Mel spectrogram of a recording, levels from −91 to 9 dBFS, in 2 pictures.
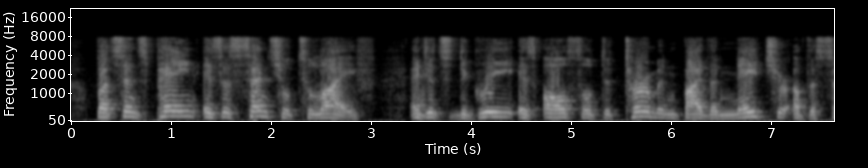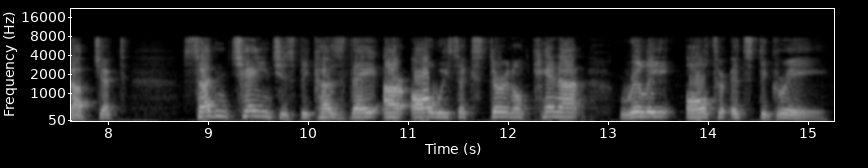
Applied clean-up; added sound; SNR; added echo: none; none; none; none.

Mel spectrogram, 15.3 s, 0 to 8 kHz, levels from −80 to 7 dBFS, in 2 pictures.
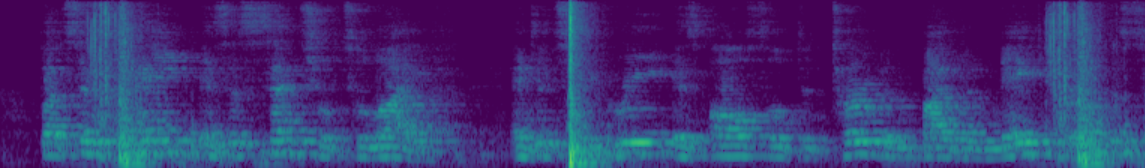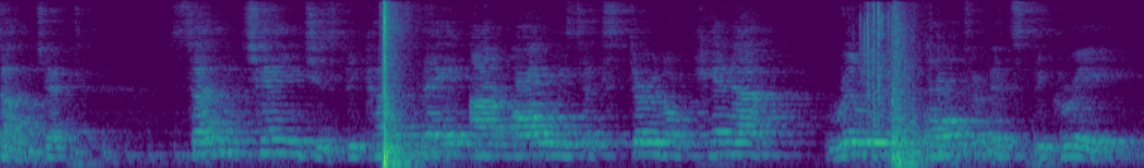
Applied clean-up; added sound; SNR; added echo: none; Slam; -2 dB; reverberation time 0.8 s.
